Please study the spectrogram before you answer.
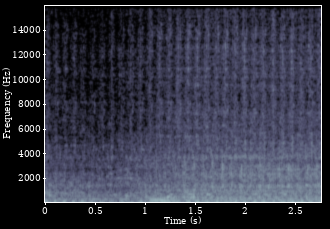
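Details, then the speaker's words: Single-cylinder motorcycle engine after repair of incorrectly installed sleeve, muffler blocked by hand to check: steady low putter settling into an even beat, no knocks or rattles; no more smoke, quiet healthy idle, minor issues to observe. "Ayan, wala nang usok. At tahimik na po yung makina."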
